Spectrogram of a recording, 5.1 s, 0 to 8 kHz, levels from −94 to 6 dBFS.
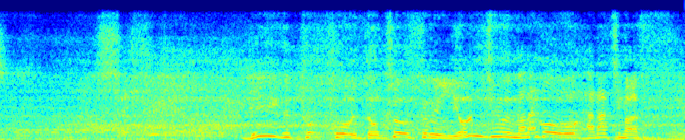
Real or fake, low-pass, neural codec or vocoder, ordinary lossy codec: fake; 7.2 kHz; autoencoder, 48 kHz, 32 numbers a frame, DAC-VAE, trained on Japanese speech; none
